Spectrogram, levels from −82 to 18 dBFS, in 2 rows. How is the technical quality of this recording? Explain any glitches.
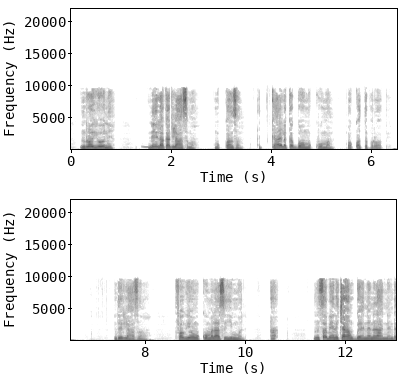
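The technical quality is limited by one fault that runs through the whole recording. From start to finish the speech sounds dull and warbly, with fizzy sibilants, most likely from AAC compression at a low bitrate, which fits about 32 kbps AAC-LC. The encoder quantises each frame's frequency lines coarsely and discards everything above 9.7 kHz. A spectrogram would show a hard ceiling there and patchy, holed upper bands. The waveform looks normal.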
